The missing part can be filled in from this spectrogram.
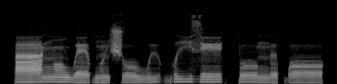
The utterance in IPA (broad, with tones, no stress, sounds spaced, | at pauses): aː˨˦ ŋ ɔ̃˧ w ɛ˨ ɡʷ ĩ˨ ʃ o˧ w ɨ˦˨ ɡʷ iː˦ z eː˦ k͡p oː˧ ŋ ə˨ ɓ ɔ˨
